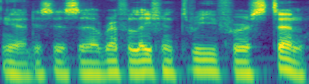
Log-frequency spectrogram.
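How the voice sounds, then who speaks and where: In a Dutch accent, a man with a very deep, low pitch and a dark, mellow tone speaks somewhat breathily in a monotone, flat way at a fairly quick pace. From Netherlands. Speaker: religious teacher. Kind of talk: religious commentary. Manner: halting, many fillers.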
